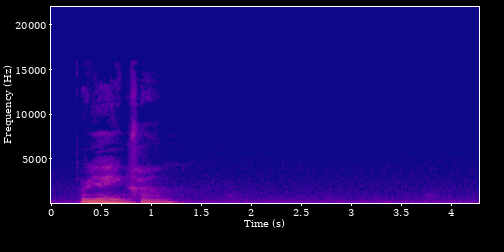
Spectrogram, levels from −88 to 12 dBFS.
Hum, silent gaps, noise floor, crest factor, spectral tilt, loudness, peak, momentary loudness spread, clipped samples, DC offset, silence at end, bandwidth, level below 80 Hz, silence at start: none; none; -63 dBFS; 18 dB; -7 dB/octave; -38 LUFS; -24 dBFS; 28 LU; under 0.1%; under 0.1%; 0.5 s; 16 kHz; -68 dBFS; 0.15 s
